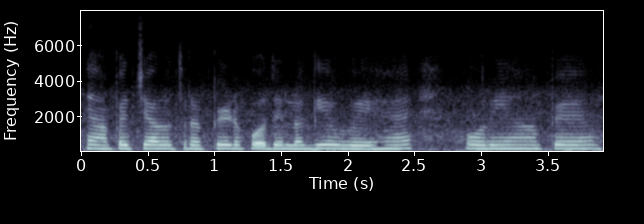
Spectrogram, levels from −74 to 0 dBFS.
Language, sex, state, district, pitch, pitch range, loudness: Hindi, female, Haryana, Rohtak, 210 Hz, 205-210 Hz, -17 LUFS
